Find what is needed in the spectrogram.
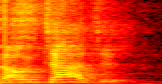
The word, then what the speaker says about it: saudade: llaman saudade, saudade, saudade, ¿Cómo se dice? – saudade, Sí, como que esa, o sea, ¿Sabes qué es eso?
